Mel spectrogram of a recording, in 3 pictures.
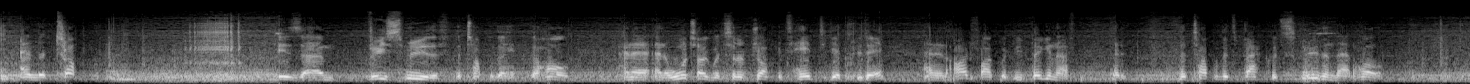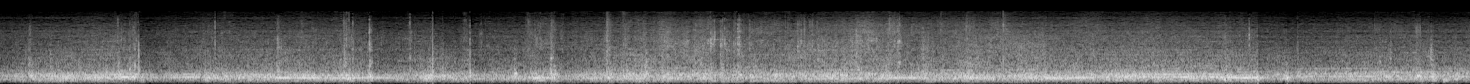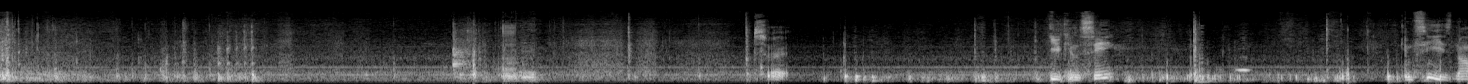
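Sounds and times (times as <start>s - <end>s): engine idling: 0.0s - 44.0s
vehicle engine under load: 0.0s - 44.0s.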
